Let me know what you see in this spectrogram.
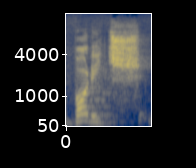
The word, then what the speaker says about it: Boric: Además, yo creo que lo pronuncia bien don Martín Alonso. Es Boric.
